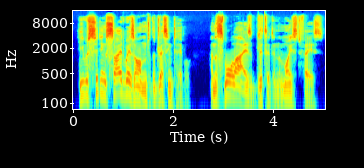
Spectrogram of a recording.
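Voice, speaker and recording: A man's voice: on the low side, sing-song, normal speed, no room sound, studio quality. A man reading a thriller audiobook in a tense, theatrical manner with clipped short phrases. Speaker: audiobook narrator. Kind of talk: dramatic scripted narration of a spy thriller novel.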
